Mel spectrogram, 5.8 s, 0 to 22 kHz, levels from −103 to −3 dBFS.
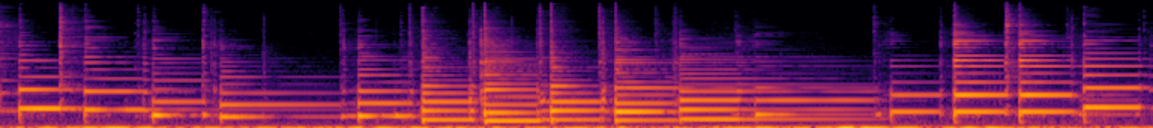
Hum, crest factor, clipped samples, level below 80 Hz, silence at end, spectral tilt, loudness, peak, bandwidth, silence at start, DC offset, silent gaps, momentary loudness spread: none; 14 dB; under 0.1%; -44 dBFS; 0 s; -4.5 dB/octave; -31 LUFS; -12 dBFS; 14 kHz; 0 s; under 0.1%; none; 10 LU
